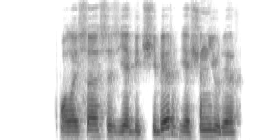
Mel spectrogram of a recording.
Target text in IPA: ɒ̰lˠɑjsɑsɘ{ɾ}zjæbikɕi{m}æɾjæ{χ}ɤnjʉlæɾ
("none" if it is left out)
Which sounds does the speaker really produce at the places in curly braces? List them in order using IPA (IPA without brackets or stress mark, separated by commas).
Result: none, b, ɕ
